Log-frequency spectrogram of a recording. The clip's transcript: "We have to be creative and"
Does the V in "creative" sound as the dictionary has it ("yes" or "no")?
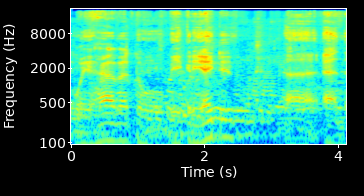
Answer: yes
